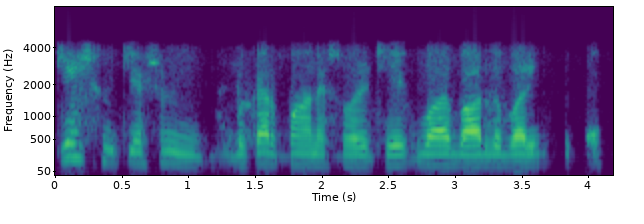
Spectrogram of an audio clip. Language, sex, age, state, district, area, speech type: Kashmiri, male, 18-30, Jammu and Kashmir, Budgam, rural, conversation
